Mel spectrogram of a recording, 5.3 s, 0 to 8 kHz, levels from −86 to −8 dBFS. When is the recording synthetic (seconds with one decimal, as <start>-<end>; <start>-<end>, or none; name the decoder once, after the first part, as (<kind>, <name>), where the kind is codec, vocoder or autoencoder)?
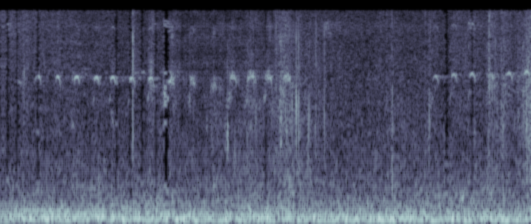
1.7-2.9 (codec, HILCodec)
